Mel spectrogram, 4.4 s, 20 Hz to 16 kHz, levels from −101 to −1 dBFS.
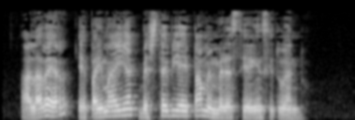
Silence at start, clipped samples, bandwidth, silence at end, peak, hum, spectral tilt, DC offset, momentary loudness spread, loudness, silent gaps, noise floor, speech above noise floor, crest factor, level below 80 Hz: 0.25 s; under 0.1%; 11.5 kHz; 0.7 s; -4 dBFS; none; -4 dB/octave; under 0.1%; 7 LU; -20 LUFS; none; -78 dBFS; 58 dB; 16 dB; -60 dBFS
